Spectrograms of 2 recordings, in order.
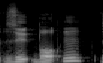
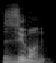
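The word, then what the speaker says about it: zubon (ズボン): Look at the katakana and then say it like it would be pronounced in their language, not ours, okay? And that counts for words that may not be in your native language. For example, the word for pants in Japanese, zubon. I don't know how to say it in French, but I still pronounce zubon, zubon in Japanese for pants, okay?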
